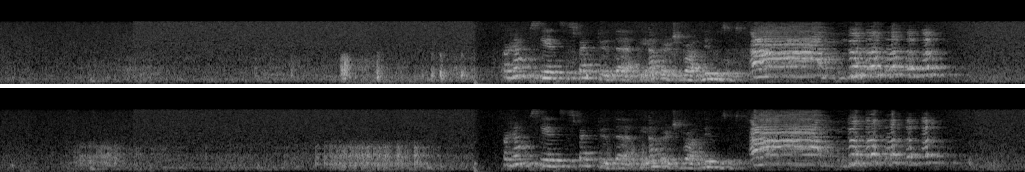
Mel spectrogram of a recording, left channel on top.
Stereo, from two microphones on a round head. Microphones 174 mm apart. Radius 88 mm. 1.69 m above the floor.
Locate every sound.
5.0 s a woman speaking: 10° right (ahead or behind), 4 m; by 7.4 s 10° left (ahead or behind), 2.5 m
7.5 s laughter: 40° right (ahead or behind), 5.5 m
